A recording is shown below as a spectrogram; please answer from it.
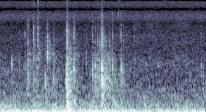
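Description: Near silence with a low hum and a few faint, irregular soft clicks.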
